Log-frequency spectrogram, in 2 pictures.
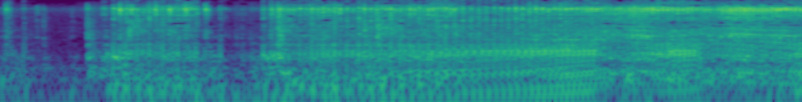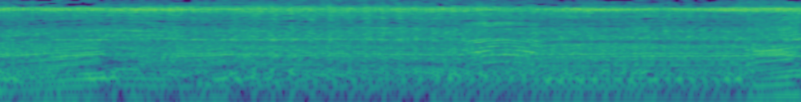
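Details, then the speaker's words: Vespa two-stroke scooter after carburetor cleaning, revved hard and held high with a screw slightly loosened to blow out remaining dirt: a raspy, uneven buzz, checked for the rough snoring sound. Clogged carburetor. "Nah untuk memastikan mesinnya udah apa sebenarnya udah bersih gak ada suara ngorok gitu ya"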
